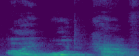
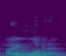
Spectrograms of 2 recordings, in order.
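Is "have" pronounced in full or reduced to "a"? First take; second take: full; reduced. First: Have is pronounced in full as a separate word. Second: Have is reduced to a short uh sound. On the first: "Unless you're being exa- you're exaggerating something or emphasizing something" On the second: "Say that"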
